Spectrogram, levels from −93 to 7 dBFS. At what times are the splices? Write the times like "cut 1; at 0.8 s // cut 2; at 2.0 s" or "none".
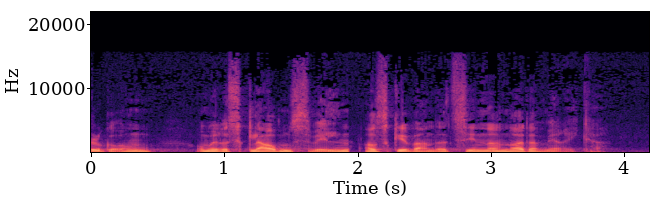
cut 1; at 1.9 s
